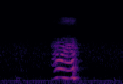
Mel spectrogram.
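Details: Miniature Australian Shepherd puppy, one of a litter of six kept with their mother, gives a single short whine that rises then falls, lasting under half a second, over quiet steady background hiss.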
